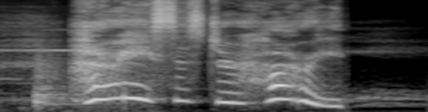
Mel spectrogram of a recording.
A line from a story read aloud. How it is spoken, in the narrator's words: Haru shouted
